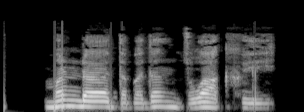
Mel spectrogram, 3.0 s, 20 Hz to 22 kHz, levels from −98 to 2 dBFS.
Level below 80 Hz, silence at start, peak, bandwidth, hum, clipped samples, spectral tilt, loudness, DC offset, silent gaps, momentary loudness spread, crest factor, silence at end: -54 dBFS; 0.45 s; -4 dBFS; 9.4 kHz; none; under 0.1%; -6.5 dB/octave; -20 LUFS; under 0.1%; none; 14 LU; 18 dB; 0.35 s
